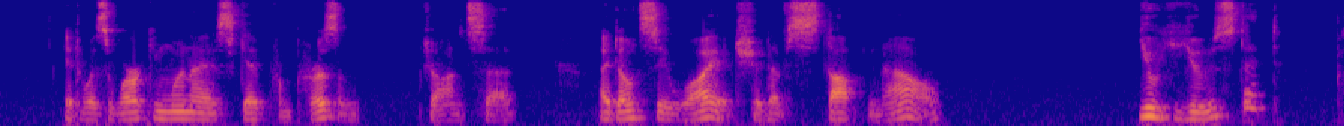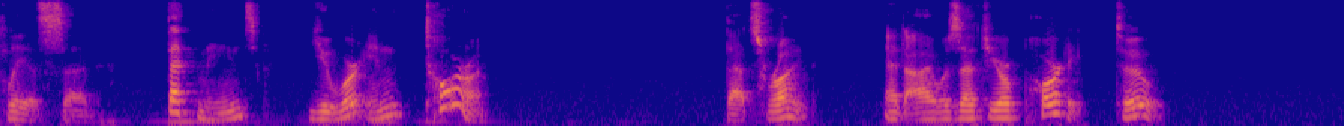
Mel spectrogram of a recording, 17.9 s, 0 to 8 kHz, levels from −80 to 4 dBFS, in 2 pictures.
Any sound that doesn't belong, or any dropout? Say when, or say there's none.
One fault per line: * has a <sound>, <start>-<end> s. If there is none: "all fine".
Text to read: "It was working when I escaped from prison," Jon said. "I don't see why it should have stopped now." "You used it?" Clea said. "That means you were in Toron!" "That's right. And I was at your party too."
all fine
